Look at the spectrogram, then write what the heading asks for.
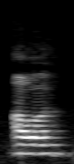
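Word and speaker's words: hour: silent है इसी तरह एन आवर यहां पर भी एच साइलेंट है एन नरे बल यहां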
